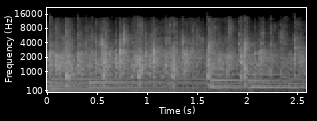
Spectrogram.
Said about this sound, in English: Let's give God a great hand clap, can we? Hallelujah. Thank you, God, for setting us free.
